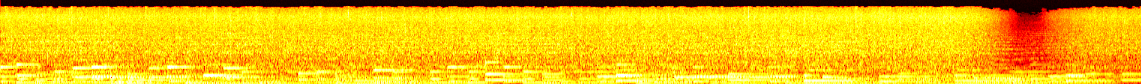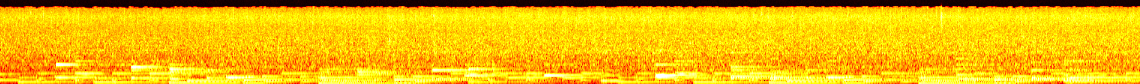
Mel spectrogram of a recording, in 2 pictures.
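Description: Steady rain, an even hiss, mixed with slow melodic music of stepped notes. About halfway through, the deep bass notes drop out and the rain hiss dips for a moment before carrying on.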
